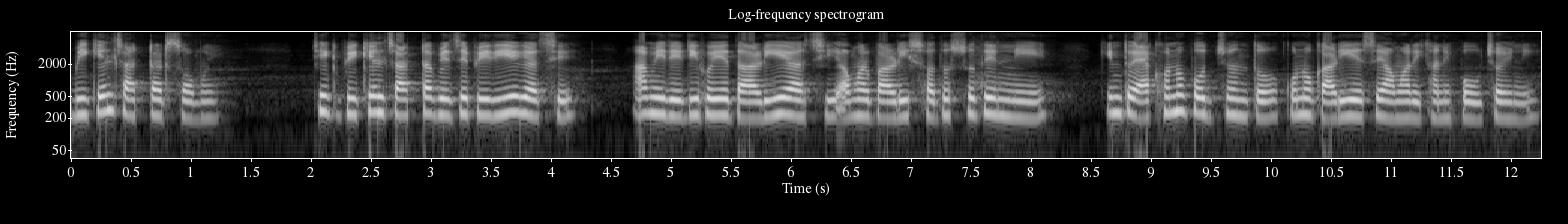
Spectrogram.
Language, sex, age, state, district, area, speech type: Bengali, female, 45-60, West Bengal, Purba Medinipur, rural, spontaneous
